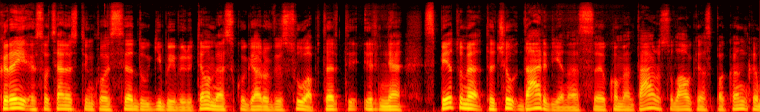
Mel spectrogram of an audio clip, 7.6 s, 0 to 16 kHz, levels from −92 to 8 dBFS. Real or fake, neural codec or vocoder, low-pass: real; none; 14.4 kHz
